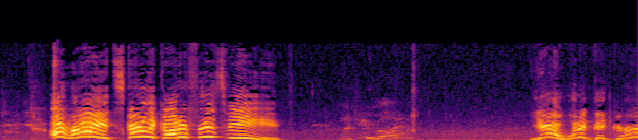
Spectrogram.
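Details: Border Collie named Scarlett, frustrated after her frisbee landed in an unreachable spot, gives high-pitched whines and yelps in quick bursts, some swooping and falling in pitch, then a pause with faint sounds before another run of whines.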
